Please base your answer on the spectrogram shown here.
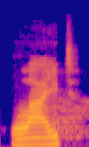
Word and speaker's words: lite: সুতরাং LITE নিলে হয়ে যাচ্ছে লাইট, লাইট। কি করে হলো? কারণ আমরা জানি যে কোনো শব্দ শেষে যদি ই থাকে সেক্ষেত্রে সেই ই এর কোনো প্রনাউন্সিয়েশন হয় না, অর্থাৎ ওই ইটি সাইলেন্ট হয়ে যাচ্ছে, তাই তো?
